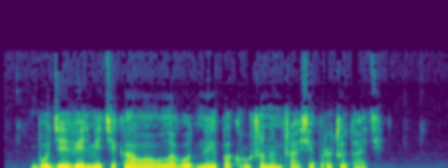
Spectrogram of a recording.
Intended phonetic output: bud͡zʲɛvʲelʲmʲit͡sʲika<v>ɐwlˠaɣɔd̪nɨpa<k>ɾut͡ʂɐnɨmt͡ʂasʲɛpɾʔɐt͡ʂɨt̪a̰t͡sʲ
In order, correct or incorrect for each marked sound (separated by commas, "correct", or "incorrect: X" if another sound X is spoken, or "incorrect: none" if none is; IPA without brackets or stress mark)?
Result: correct, correct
